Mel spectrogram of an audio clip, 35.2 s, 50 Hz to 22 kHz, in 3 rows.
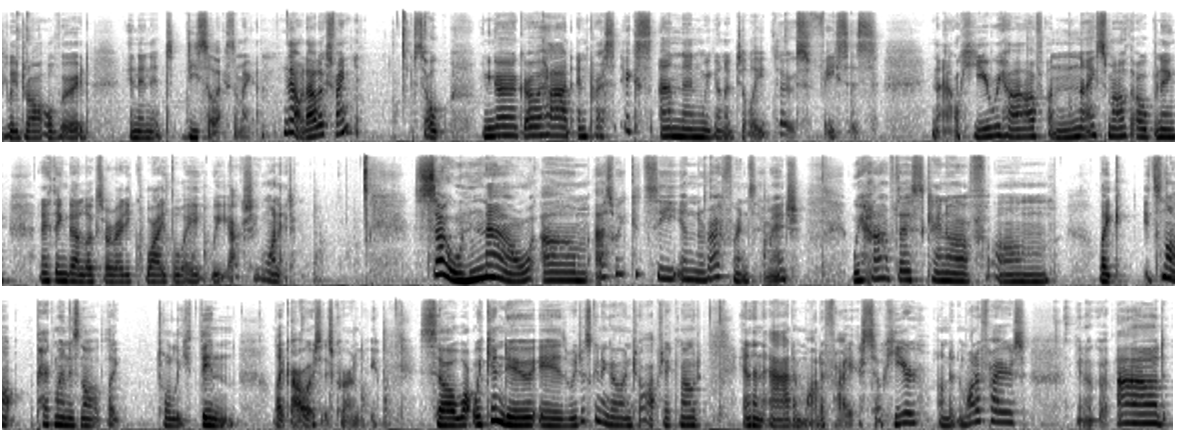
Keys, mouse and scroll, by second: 1.9 middle click, 5.5 x, 8.6 middle click, 10.7 middle click, 28.7 Tab.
